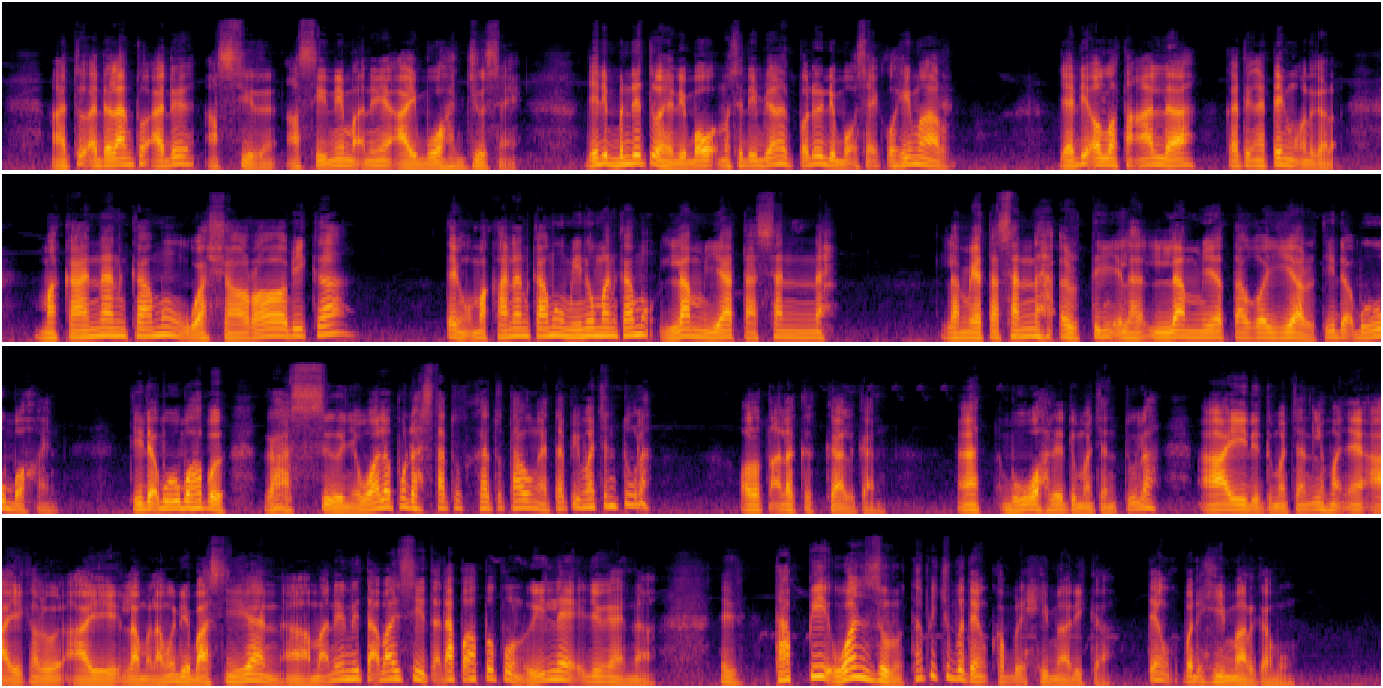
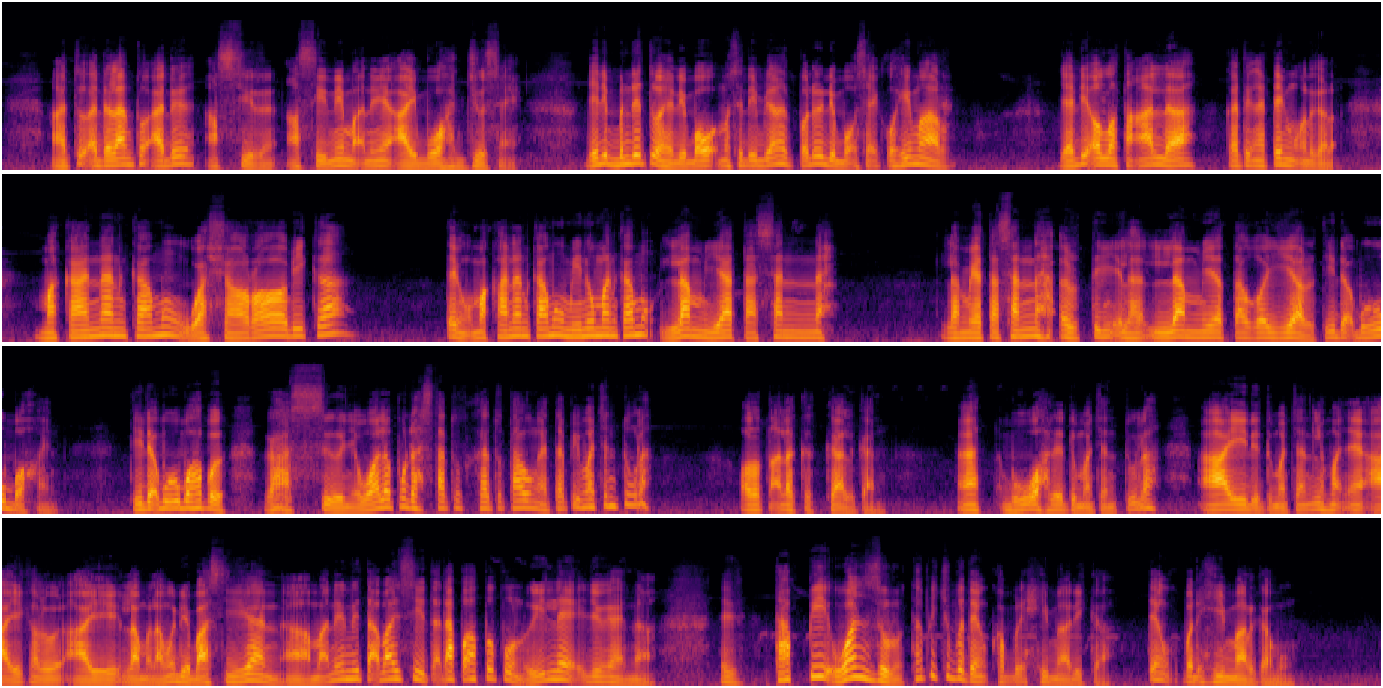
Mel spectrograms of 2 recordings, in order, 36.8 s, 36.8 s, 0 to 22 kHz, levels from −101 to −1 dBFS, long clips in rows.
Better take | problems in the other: first | muffled; slightly; fading above 1.5 kHz

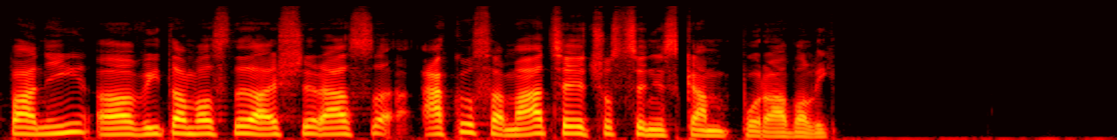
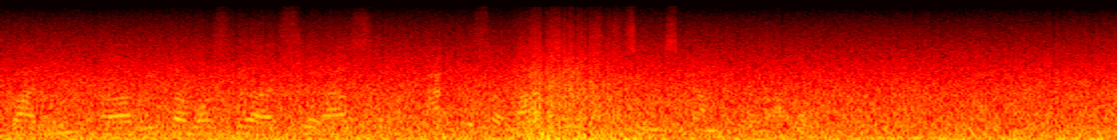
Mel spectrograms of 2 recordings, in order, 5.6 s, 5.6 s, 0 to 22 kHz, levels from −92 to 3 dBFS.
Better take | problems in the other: first | wind noise on the microphone; heavy; 4 dB above the speech

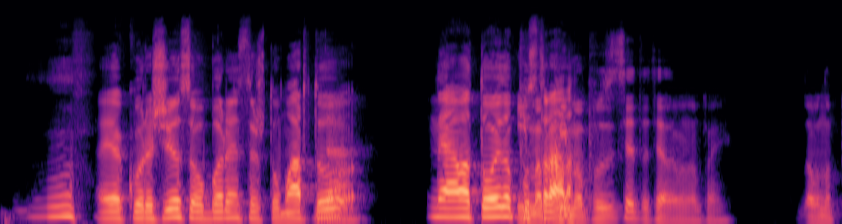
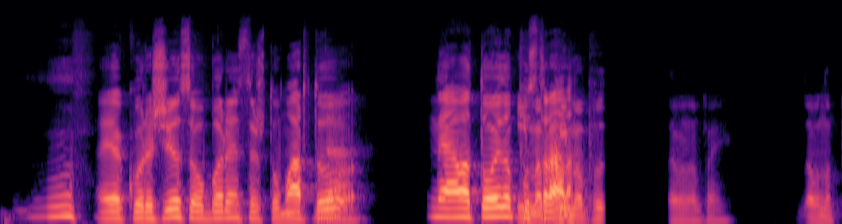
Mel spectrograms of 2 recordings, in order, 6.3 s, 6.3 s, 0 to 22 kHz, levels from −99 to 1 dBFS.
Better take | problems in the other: first | audio cutting out; at 4.5 s

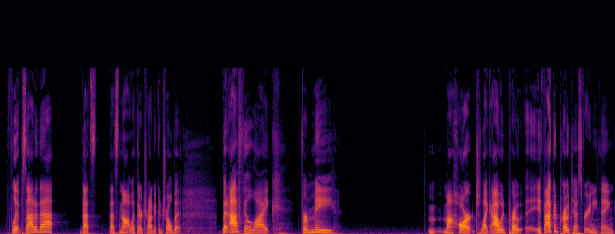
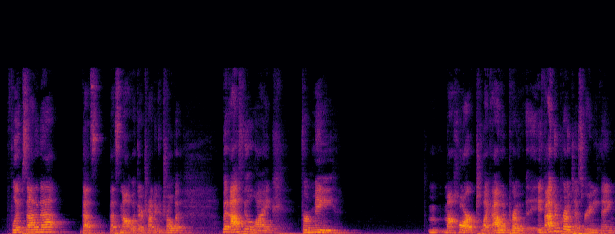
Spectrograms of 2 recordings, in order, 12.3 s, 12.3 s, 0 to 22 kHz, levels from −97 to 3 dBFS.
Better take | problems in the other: first | off-mic speech; far // room echo; slight; dies away in 0.7 s

